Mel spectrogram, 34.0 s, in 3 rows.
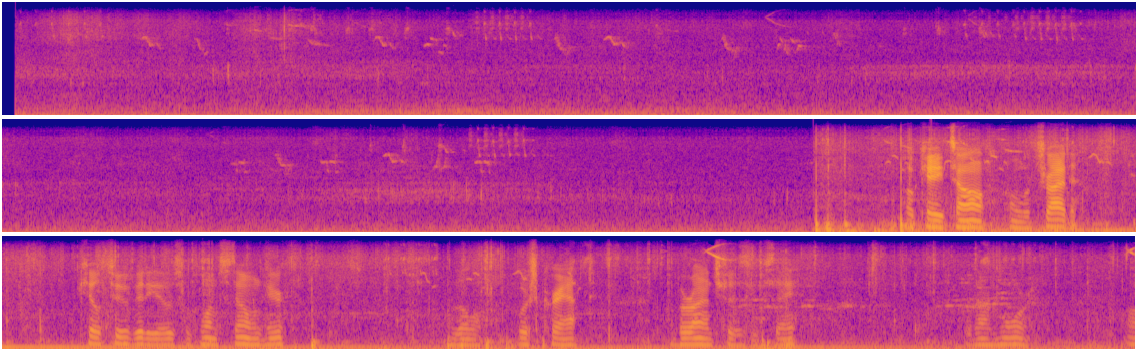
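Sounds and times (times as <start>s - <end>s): small birds chirping and trilling: 0.3s - 11.5s, 13.4s - 16.9s, 19.5s - 34.0s
steady low rumble: 19.5s - 34.0s.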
